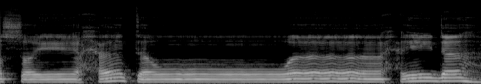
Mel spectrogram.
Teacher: Wakaf dengan ta marbutah. Pada ketika wakaf, bacaan ataupun sebutan huruf ta marbutah perlu ditukarkan kepada huruf ha.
